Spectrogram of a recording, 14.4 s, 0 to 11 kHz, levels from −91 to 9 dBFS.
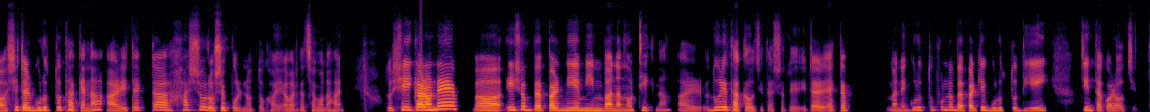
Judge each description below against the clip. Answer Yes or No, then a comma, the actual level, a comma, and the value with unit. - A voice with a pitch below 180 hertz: No, high, 220 Hz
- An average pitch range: Yes, average, 3.6 semitones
